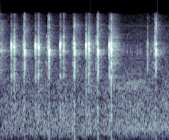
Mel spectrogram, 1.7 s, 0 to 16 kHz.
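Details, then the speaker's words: Minolta X-700 35mm SLR with a 50mm f/1.7 lens: the aperture lever is worked manually from the back, giving about nine crisp, quick snaps and two stray ones. The aperture blades close cleanly and fast, so aperture operation is normal. "if we take the lock off we can switch that nice click at each setting then if we look in the back here i can manually work the lever we can see how how quick the aperture blades are"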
